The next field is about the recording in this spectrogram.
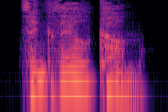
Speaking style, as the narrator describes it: Grey whispered to Kyla

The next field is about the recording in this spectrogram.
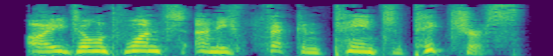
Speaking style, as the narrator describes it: he roared

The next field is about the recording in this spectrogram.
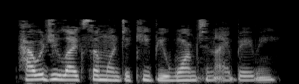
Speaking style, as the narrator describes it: he said

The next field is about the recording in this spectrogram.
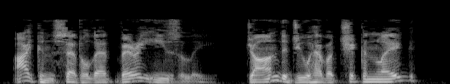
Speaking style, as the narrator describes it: said quietly

